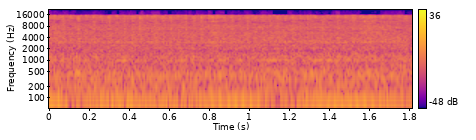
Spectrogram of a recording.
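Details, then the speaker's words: 2011 Mitsubishi Eclipse 2.4L warming up (coolant 174°F, fuel trims ±2%): steady, even low rumble at idle, slight roughness possibly from long sitting; normal idle. "Seems to be running pretty smooth. Like there's a slight roughness, but who knows how long it was sitting like this too."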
